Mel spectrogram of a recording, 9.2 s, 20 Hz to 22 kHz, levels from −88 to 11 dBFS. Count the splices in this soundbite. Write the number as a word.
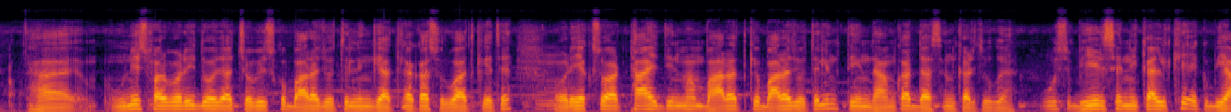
one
